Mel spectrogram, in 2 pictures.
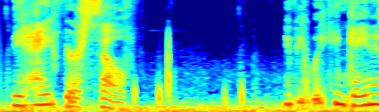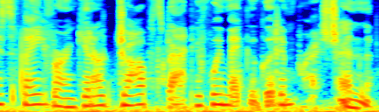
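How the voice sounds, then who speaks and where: A woman's voice: medium pitch, normal speed, creaky, background noise, lightly acted. An actress playing a chiding, pragmatic spaceship crewwoman in a sci-fi audio drama. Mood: scolding.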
